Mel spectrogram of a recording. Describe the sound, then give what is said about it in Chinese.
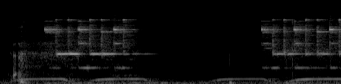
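A phone ringtone plays two bursts of bright, chiming melody, each over a repeating low swooping tone, with a brief pause between them; no one speaks. “哎呀，抱歉，接完电话咱接着说啊。”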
